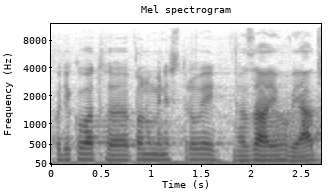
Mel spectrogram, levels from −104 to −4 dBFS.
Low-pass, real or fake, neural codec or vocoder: 10.8 kHz; real; none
